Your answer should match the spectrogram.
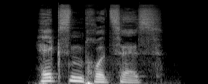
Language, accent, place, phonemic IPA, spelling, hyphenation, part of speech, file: German, Germany, Berlin, /ˈhɛksn̩proˌt͡sɛs/, Hexenprozess, He‧xen‧pro‧zess, noun, De-Hexenprozess.ogg
- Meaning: witch trial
